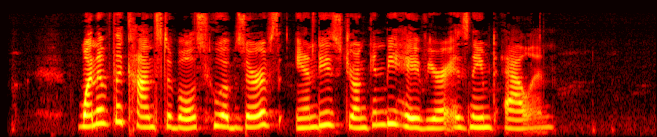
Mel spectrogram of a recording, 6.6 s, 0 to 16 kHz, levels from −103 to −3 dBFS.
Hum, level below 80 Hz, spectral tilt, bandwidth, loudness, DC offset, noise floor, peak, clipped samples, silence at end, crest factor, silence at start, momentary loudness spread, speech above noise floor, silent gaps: none; -84 dBFS; -1.5 dB/octave; 11.5 kHz; -28 LUFS; under 0.1%; -74 dBFS; -8 dBFS; under 0.1%; 1.05 s; 22 dB; 0.8 s; 7 LU; 46 dB; none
